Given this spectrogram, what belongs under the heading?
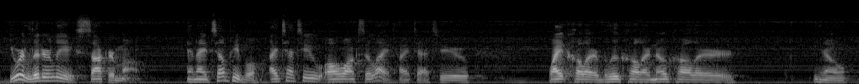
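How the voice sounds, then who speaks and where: A man's voice: medium pitch, slight background noise. A man in his fifties, a tattoo artist hosting a podcast, telling stories in a chatty, laughing way from his studio on a lapel mic. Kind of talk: casual chat.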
